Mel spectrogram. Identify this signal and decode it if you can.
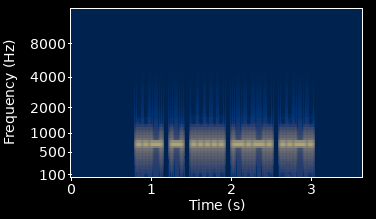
Morse code, heard as a keyed tone, about 28 wpm, 700 Hz. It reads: UT5CF
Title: DXCC-100 Call Signs - 5 Characters - 28wpm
